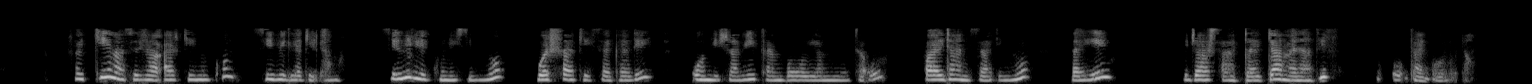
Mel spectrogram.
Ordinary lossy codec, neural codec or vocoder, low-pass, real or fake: MP3, 24 kbps; codec, 16 kHz, 1 kbps, FreqCodec, smaller model; 5.4 kHz; fake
